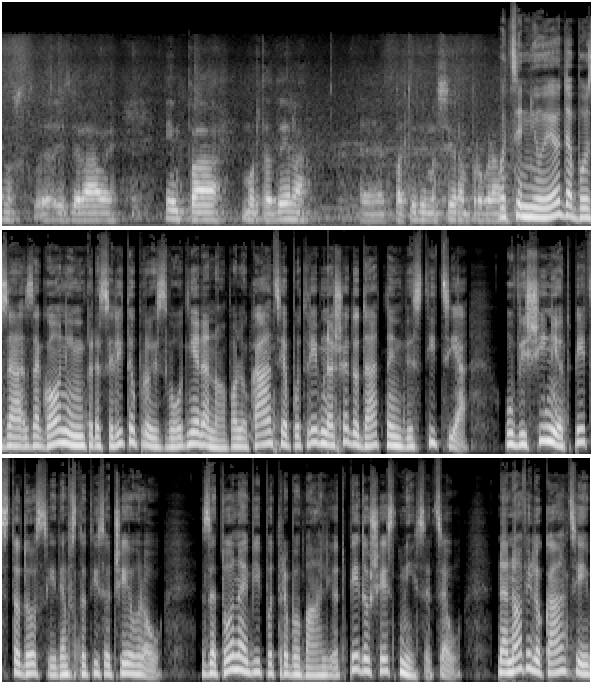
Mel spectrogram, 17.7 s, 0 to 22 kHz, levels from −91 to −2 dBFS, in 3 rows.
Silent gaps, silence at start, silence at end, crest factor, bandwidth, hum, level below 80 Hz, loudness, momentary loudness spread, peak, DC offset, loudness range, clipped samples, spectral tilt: none; 0 s; 0 s; 14 dB; 19.5 kHz; none; -62 dBFS; -18 LUFS; 13 LU; -4 dBFS; under 0.1%; 6 LU; under 0.1%; -5 dB/octave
